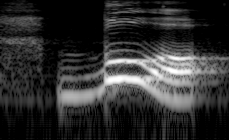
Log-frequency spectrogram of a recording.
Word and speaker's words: búho: para darle la fuerza búho aunque haya está en el medio de la palabra la h no se pronuncia entonces no importa la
